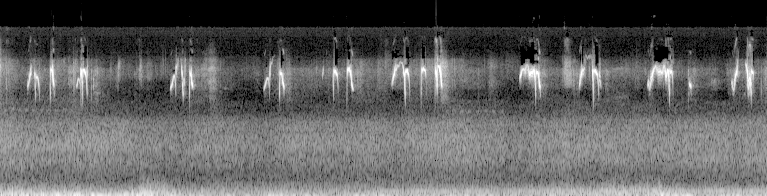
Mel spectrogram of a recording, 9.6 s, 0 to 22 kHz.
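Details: A pair of bald eagle chicks is fed at the ETSU nest in Johnson City, caught on a nest cam on 12 March 2024. They give rapid high-pitched peeps, often doubled, repeated about every half second with a faint low hum.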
